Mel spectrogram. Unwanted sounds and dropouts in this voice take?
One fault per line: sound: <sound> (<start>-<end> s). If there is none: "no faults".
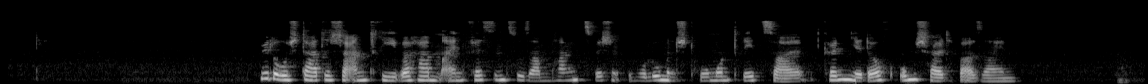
no faults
